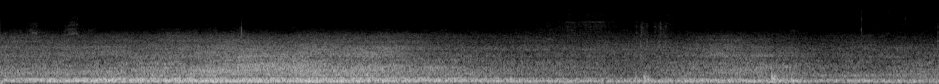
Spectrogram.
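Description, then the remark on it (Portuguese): A loud, steady engine roar of a cargo airplane approaching an aerodrome to land, a dense low rumble with broad hiss above it that holds constant without breaks, dominant throughout. “subitamente o som do avião.”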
